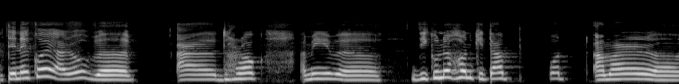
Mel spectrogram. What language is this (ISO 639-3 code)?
asm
